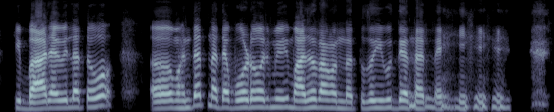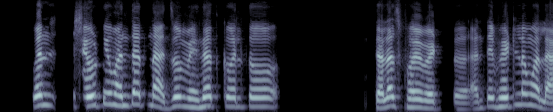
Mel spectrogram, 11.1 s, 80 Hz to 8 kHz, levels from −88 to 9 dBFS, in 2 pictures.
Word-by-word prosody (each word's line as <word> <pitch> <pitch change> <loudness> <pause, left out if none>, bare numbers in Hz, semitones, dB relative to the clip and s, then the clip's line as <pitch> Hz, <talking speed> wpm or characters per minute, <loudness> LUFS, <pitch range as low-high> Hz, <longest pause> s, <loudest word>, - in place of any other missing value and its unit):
की 190 - -5
12वीला 195 +4 +4
तो 220 +3 0 0.5
अ, 175 - -1 0.2
म्हणतात 195 +7 -1
ना 235 - +1
"त्या 205 - +3
बोर्डवर 210 +2 0
मी 215 0 -4
माझं 200 0 +2
नाव 205 -1 +2
आणणारं, 185 -3 -4
तुझं 185 +2 -5
येऊच 200 +2 -4
देणार 185 -2 0
नाही." 215 0 -9 0.8
पण 265 +2 +5 0.3
शेवटी 255 +4 +3
म्हणतात 275 +1 +3
ना, 245 -3 +3
"जो 240 +2 +1
मेहनत 230 +2 +1
करतो, 230 0 -2 1.2
त्यालाच 235 +6 +4
फळ 215 -1 +3
भेटतं 185 -3 -3
आणि 175 - -8
ते 230 - +2
भेटलं 250 +5 +1
मला." 250 -11 +1
215 Hz, 165 wpm, -23 LUFS, 195-235 Hz, 1.2 s, पण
